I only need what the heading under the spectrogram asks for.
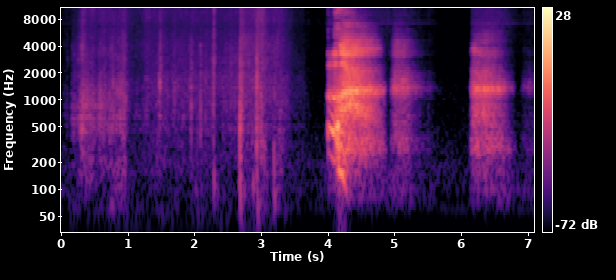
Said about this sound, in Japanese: ベルトを外せる？上手。チャックも下ろして。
